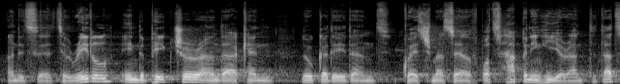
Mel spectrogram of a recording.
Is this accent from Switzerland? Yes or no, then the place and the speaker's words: yes; Switzerland; now in Vienna, Austria; Yeah, I come originally from Switzerland, but I live in Vienna.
